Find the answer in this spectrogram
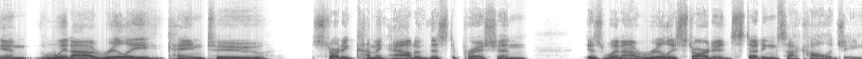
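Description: The speaker talks in a Southern US accent at a very even loudness. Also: man, medium pitch for a man, ordinary pitch variation, fairly slow pace, dry, close sound with no echo, quiet background. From US South, Arkansas. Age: 30s. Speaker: former police officer and podcast host. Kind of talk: casual interview, personal testimony.

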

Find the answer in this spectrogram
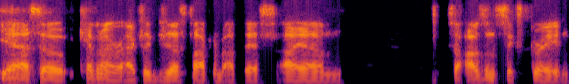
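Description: Speaking fairly quickly, a man has a very deep, low pitch. He has a Midwestern US accent. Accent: US Midwest. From Kansas, Wichita. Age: 20s. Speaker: lawn care business owner and YouTuber. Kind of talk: casual chat.

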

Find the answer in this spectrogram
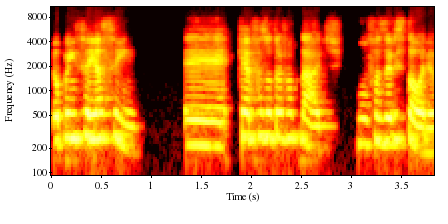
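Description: A woman's high voice keeps a moderate pace. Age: 30s. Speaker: podcast co-host, psychotherapist. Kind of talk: casual chat.

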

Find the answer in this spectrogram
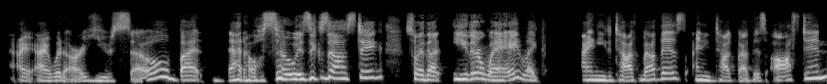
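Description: With an American accent, a woman speaks at a moderate pace in a somewhat breathy, fairly high voice with very wide pitch swings, the sound dry and close with no echo. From US West Coast, San Francisco Bay Area. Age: 20s. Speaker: comedian and grief podcast host. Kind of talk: casual interview chat.

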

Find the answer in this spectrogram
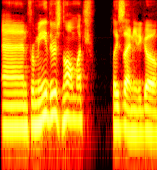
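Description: Delivered at a fairly quick pace, a man's medium-pitched voice, an unremarkable speaking voice, shows ordinary pitch variation and a dry, close sound with no echo. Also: very clean recording, silent background. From Hong Kong and Vancouver, Canada. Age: 20s. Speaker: podcast guest. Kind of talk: casual chat.

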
